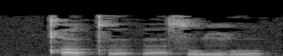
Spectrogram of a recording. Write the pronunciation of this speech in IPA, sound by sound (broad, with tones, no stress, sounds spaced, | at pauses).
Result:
qʼ u˧ kʼ ɵ˩ ʔ ɵ˩ s u˧ ŋ u˥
